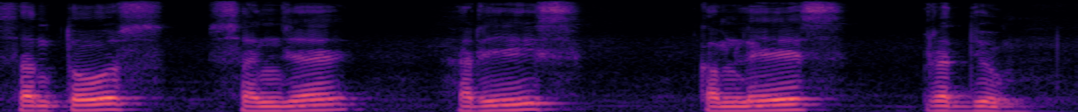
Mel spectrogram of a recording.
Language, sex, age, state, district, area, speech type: Hindi, male, 30-45, Uttar Pradesh, Jaunpur, rural, spontaneous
